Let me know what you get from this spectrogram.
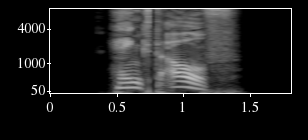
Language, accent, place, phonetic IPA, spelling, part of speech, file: German, Germany, Berlin, [ˌhɛŋt ˈaʊ̯f], hängt auf, verb, De-hängt auf.ogg
- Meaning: inflection of aufhängen: 1. third-person singular present 2. second-person plural present 3. plural imperative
